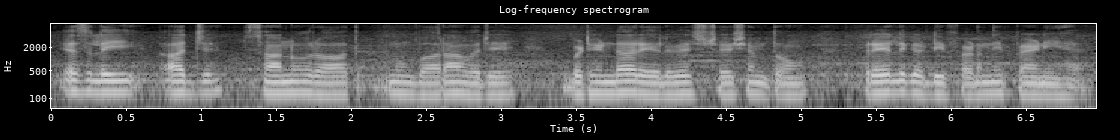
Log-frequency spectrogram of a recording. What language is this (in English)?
Punjabi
